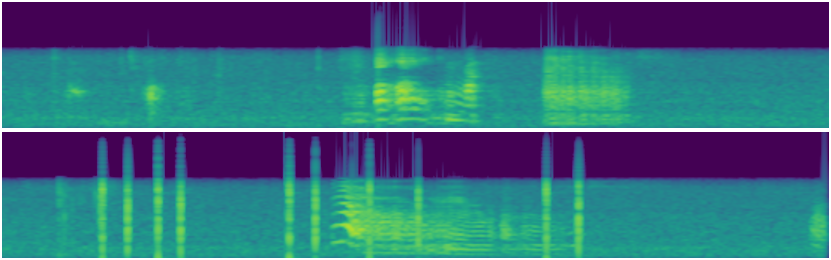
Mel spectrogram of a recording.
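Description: A pit bull puppy makes short whiny yips and grumbly squeaks, with sharp clicks and a voice nearby.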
